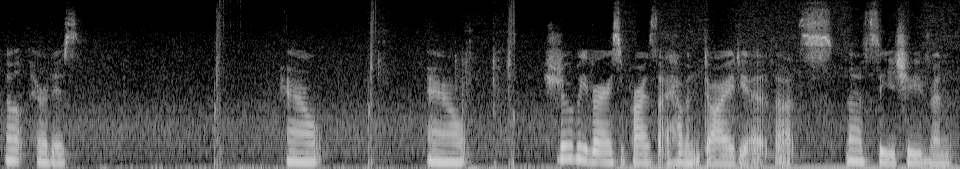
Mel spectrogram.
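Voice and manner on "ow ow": usual speaking voice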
